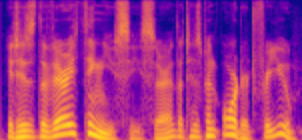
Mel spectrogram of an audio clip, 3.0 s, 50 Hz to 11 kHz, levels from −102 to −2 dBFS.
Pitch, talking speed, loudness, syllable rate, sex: 135 Hz, 280 wpm, -17 LUFS, 5.9 syllables/s, male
